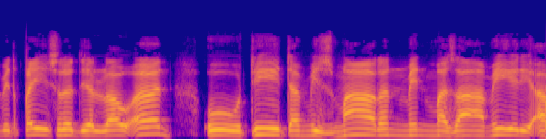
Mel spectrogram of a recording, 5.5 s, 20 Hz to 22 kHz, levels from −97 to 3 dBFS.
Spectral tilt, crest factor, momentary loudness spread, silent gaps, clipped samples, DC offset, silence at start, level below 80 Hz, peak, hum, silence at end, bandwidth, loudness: -6 dB/octave; 16 dB; 5 LU; none; under 0.1%; under 0.1%; 0 s; -76 dBFS; -4 dBFS; none; 0 s; 8 kHz; -19 LUFS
